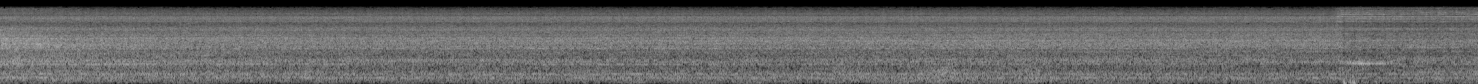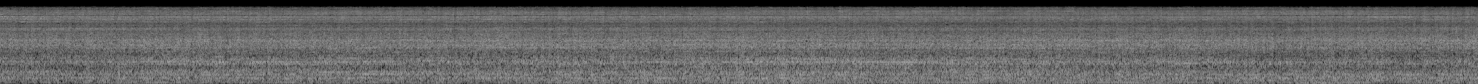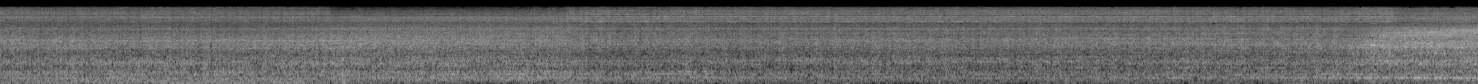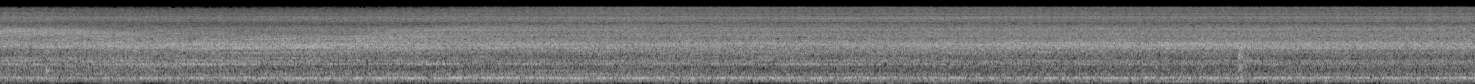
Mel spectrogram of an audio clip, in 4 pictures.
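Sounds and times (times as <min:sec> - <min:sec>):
sawmill saw and machinery hissing: 0:00.0 - 0:59.0.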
